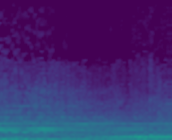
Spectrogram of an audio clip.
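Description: Logo-intro sound effect: a deep rumble under the fading ring of an opening hit, swelling into a whoosh near the end.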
